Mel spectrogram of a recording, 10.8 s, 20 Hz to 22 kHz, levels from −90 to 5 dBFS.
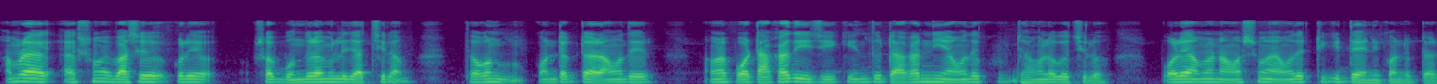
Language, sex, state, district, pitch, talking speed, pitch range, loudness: Bengali, male, West Bengal, North 24 Parganas, 135 Hz, 170 wpm, 125-140 Hz, -22 LUFS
